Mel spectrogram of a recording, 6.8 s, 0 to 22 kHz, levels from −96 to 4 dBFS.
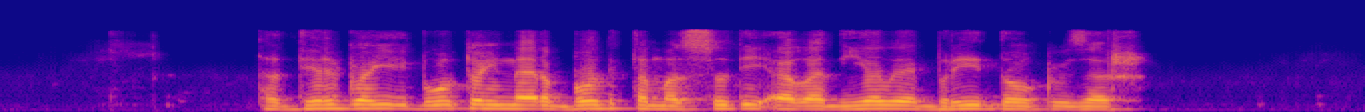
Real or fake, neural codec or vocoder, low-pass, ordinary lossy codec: fake; codec, 16 kHz, 2 kbps, X-Codec, HuBERT features, trained on balanced general audio; 7.2 kHz; MP3, 96 kbps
